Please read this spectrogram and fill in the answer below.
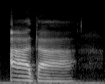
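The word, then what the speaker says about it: hada: 아다 아다는 아채로 시작되어 있지만 이거는 어떻게 돼요? 없는거나 마찬가지란 얘기예요. 묵음이라 소리가 안 나잖아요.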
